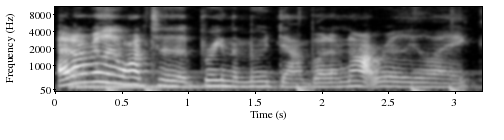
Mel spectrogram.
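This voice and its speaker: A woman's voice: on the low side, very animated, brisk, darkish tone. A young adult woman chatting casually on a live stream, rambling and hesitant, trailing off mid-thought. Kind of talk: casual rambling livestream chat. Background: background music with guitar.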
